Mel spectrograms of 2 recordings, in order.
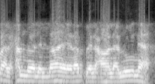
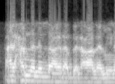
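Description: First: The last word ends with its final vowel sounded. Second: The last word ends without its final vowel. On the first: "وقف به حرکت" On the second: "وقف به سکون"

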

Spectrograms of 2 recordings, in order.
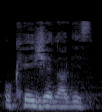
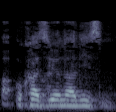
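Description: First: The word is said with an English pronunciation. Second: The word is said with a French pronunciation. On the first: "انگلیسیش اوکیژنالیسم" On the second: "انگلیسی اون فرانسویه، تلفظ فرانسوی"

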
